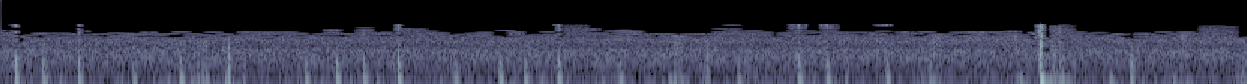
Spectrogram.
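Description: Irregular soft taps and knocks of a stylus on a pen tablet during handwriting, several a second, with one sharper knock about seven seconds in, over a steady low background noise.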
